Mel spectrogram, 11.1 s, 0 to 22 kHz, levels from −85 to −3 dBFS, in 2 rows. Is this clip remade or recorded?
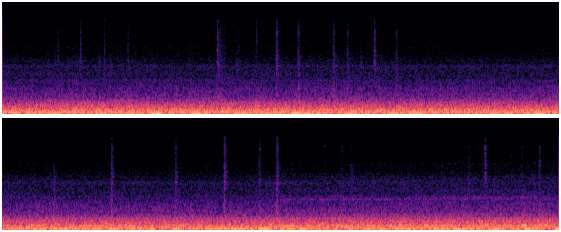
recorded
